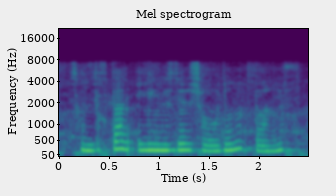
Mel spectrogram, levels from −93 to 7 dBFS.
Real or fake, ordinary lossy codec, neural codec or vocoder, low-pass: fake; none; codec, 16 kHz, 4 kbps, FreqCodec, smaller model; none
